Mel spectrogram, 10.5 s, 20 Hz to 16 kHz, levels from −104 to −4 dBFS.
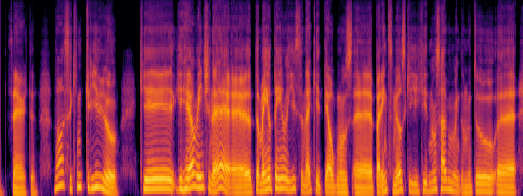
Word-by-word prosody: Certo, 95 Hz, -1 st, -3 dB, 0.3 s
nossa 220 Hz, -1 st, -3 dB
que 175 Hz, -, -11 dB
incrível, 190 Hz, -, 0 dB, 0.4 s
que 175 Hz, 0 st, +4 dB
que 175 Hz, -, -2 dB
realmente, 195 Hz, +2 st, +3 dB
né, 115 Hz, -, +3 dB
eh, -, -, 0 dB
também 150 Hz, +5 st, +1 dB
eu 185 Hz, -, +3 dB
tenho 185 Hz, 0 st, +1 dB
isso, 170 Hz, -1 st, -6 dB
né, 125 Hz, +3 st, -1 dB
que 140 Hz, -4 st, -5 dB
tem 115 Hz, +4 st, -1 dB
alguns 115 Hz, -1 st, -2 dB, 0.4 s
parentes 130 Hz, +4 st, 0 dB
meus 150 Hz, +6 st, 0 dB
que 130 Hz, -5 st, -7 dB
que 140 Hz, +3 st, -5 dB
não 155 Hz, +5 st, -5 dB
sabe 170 Hz, 0 st, -1 dB
muito 135 Hz, -7 st, -6 dB
muito, 130 Hz, +3 st, -2 dB
eh, 115 Hz, -2 st, +1 dB
145 Hz, 150 wpm, -22 LUFS, 115-180 Hz, 0.4 s, que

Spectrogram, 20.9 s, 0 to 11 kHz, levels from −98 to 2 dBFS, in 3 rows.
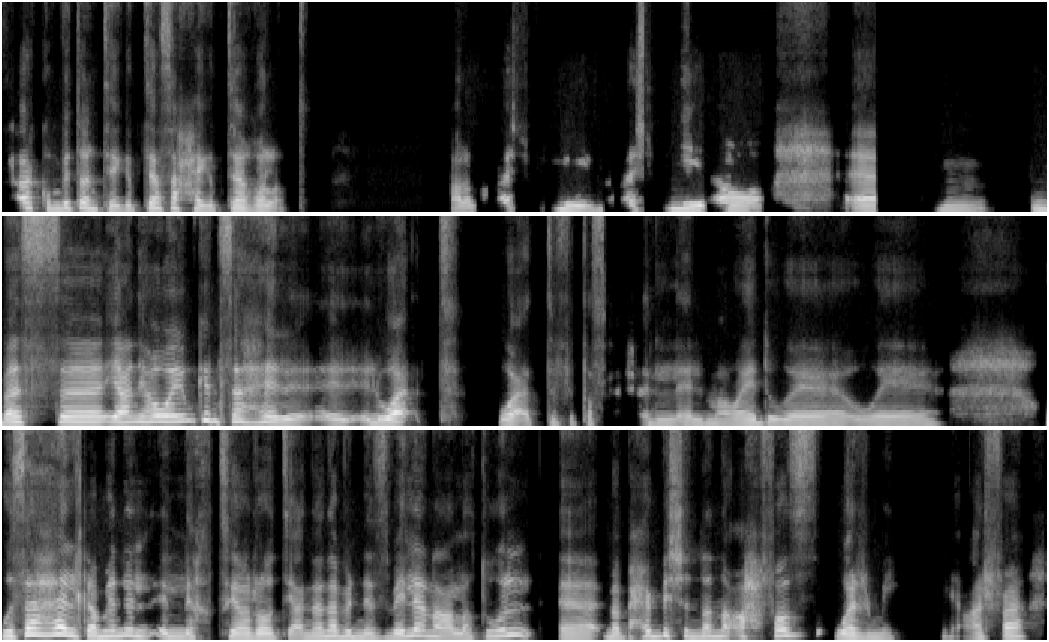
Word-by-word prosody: الكمبيوتر 255 Hz, 0 st, -1 dB
أنتِ 220 Hz, -2 st, -4 dB
يا 210 Hz, -, -1 dB
جبتيها 200 Hz, +5 st, -2 dB
صح، 255 Hz, -1 st, -4 dB
يا -, -, +1 dB
جبتيها 195 Hz, +3 st, -1 dB
غلط. 210 Hz, 0 st, -6 dB, 1.0 s
خلاص 175 Hz, -, -6 dB
ما 195 Hz, -, -30 dB
بقاش -, -, -9 dB
في 225 Hz, -, -8 dB, 0.2 s
ما 185 Hz, -, -14 dB
بقاش 215 Hz, 0 st, -7 dB, 0.2 s
في 230 Hz, -2 st, +2 dB, 0.2 s
آه. 195 Hz, -3 st, 0 dB, 1.2 s
آمم، 185 Hz, -1 st, -11 dB, 0.3 s
بس 245 Hz, +5 st, +2 dB, 0.4 s
يعني 275 Hz, +3 st, +5 dB
هو 300 Hz, 0 st, +7 dB
يمكن 315 Hz, +2 st, +3 dB
سهّل 265 Hz, -4 st, +1 dB
ال 205 Hz, -1 st, -5 dB
الوقت، 230 Hz, +4 st, +2 dB, 0.2 s
وقت 210 Hz, -1 st, -3 dB
في 205 Hz, +3 st, -16 dB
تصحيح 460 Hz, 0 st, -16 dB
ال 190 Hz, -1 st, -8 dB
المواد 190 Hz, +3 st, -5 dB
و 205 Hz, -3 st, -5 dB, 0.4 s
و 185 Hz, 0 st, -9 dB, 1.1 s
وسهّل 325 Hz, +5 st, +8 dB
كمان 255 Hz, +3 st, +3 dB
ال 265 Hz, -6 st, -1 dB
الاختيارات، 220 Hz, -1 st, -1 dB
يعني 190 Hz, +4 st, -2 dB
أنا 255 Hz, +2 st, +2 dB
بالنسبة 215 Hz, -2 st, -1 dB
لي 295 Hz, +4 st, +3 dB
أنا 265 Hz, -3 st, 0 dB
على 210 Hz, -3 st, -1 dB
طول 280 Hz, +9 st, -1 dB, 0.2 s
آآ 205 Hz, -2 st, -3 dB
ما 220 Hz, 0 st, -1 dB
باحبّش 255 Hz, +7 st, -3 dB
إن 230 Hz, -3 st, -3 dB
أنا 250 Hz, +1 st, -2 dB
أحفظ 295 Hz, 0 st, -2 dB
وأرمي، 195 Hz, -4 st, -1 dB, 0.4 s
عارفة، 230 Hz, +5 st, -2 dB
225 Hz, 145 wpm, -20 LUFS, 205-255 Hz, 1.2 s, وسهّل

